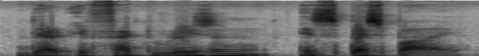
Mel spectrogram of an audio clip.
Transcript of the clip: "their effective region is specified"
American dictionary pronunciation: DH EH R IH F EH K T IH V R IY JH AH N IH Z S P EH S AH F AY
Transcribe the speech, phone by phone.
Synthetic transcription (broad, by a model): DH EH R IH F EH K T R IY Z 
